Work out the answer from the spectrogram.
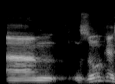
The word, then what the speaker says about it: Sorge: my hero for a moment, Richard Sorge, for pronouncing his name correctly. He's Sorge, strangely enough, in German means anxiety, which is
